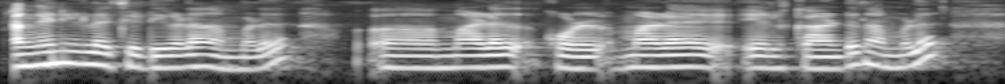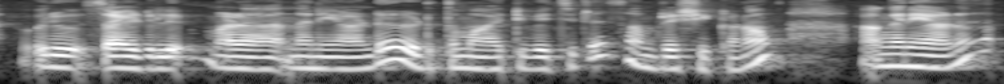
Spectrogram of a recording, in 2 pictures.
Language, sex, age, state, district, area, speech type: Malayalam, female, 30-45, Kerala, Kannur, rural, spontaneous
